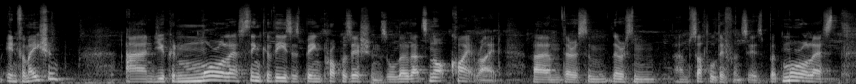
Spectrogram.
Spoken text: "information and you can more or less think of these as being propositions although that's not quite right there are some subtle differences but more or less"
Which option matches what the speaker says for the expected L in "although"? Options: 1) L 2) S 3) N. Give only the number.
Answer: 1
